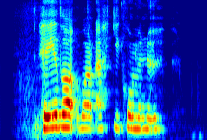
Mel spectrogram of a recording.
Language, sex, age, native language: Icelandic, male, 10, Icelandic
